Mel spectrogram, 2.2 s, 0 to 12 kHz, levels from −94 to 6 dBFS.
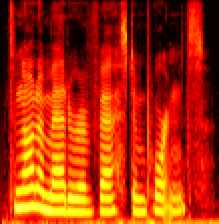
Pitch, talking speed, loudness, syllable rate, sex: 215 Hz, 190 wpm, -15 LUFS, 5.6 syllables/s, female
